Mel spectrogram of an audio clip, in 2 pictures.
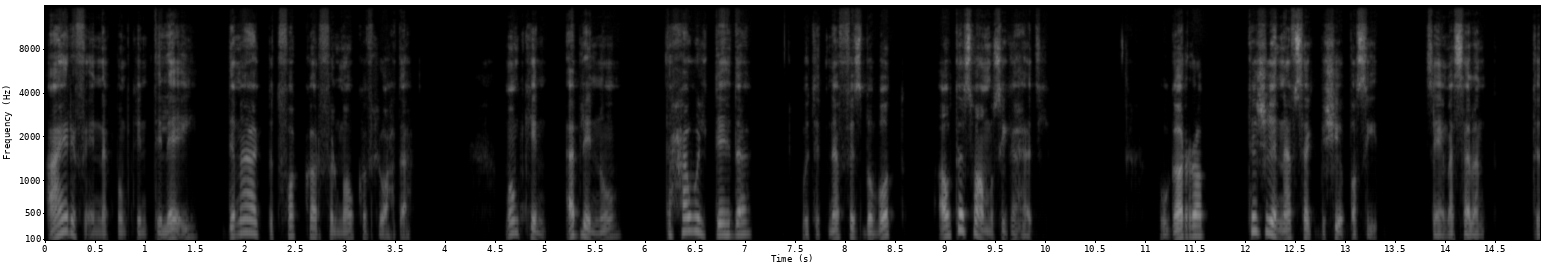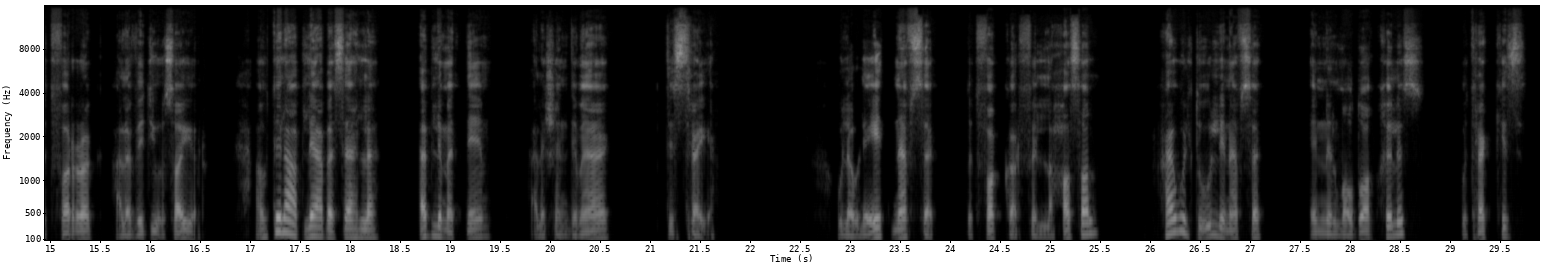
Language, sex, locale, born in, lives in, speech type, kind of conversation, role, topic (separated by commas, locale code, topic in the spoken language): Arabic, male, ar-EG, Egypt, United States, read, expert-assistant, expert, كيف يمكن التعامل مع الغضب في المواقف المدرسية؟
